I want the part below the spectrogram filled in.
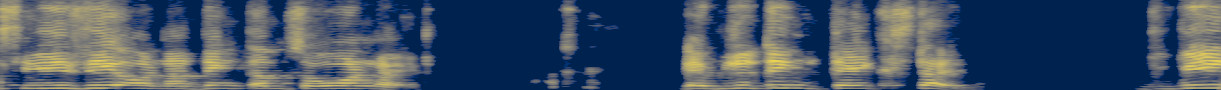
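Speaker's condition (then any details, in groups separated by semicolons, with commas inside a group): Cerebral palsy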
